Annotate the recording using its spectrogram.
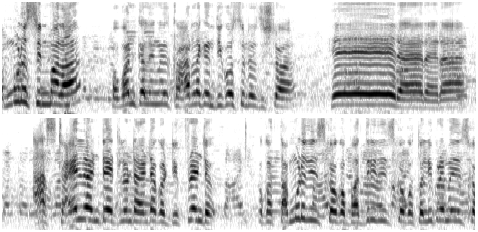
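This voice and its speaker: A man giving an excited street review of a film after a screening, talking fast and emphatically. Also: extremely high pitch. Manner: fast, emphatic, repeats the star's full title. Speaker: moviegoer giving a public review. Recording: outdoor crowd noise behind.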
